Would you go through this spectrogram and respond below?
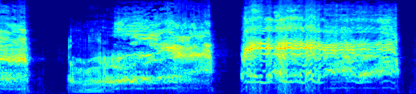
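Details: Squealing Russian boar: a short shrill cry, then two long harsh screeching squeals, each held about two seconds, loud, raspy and high-pitched, with brief silences between.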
